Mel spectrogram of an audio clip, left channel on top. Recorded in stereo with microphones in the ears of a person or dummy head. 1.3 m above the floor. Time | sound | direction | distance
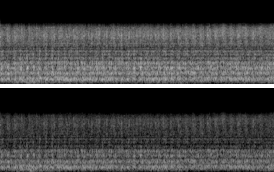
0.0 | a helicopter | 45° left (ahead or behind) | ?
